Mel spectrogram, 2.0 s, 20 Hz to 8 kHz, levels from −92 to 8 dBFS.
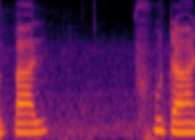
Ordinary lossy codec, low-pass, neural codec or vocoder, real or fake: none; none; none; real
